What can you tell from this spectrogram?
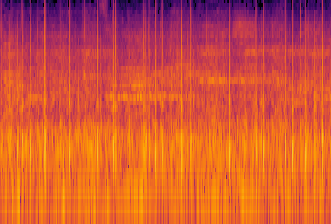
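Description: Aerial fireworks going off in a rapid, unbroken barrage of sharp bangs and crackles over a low rumble.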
